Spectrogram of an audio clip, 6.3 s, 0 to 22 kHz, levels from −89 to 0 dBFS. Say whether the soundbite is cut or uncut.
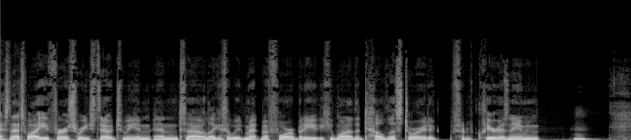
uncut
